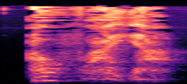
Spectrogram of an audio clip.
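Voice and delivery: very soft worried whisper. A narrator's reading. Dragon friend dismayed at who is coming, whispering. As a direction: whisper it in alarm, barely audible. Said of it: "flüstert Oskar".

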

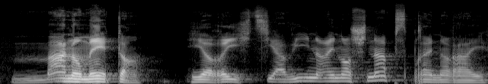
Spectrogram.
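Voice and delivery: loud, amazed cry at the smell. A narrator's reading. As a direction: marvel out loud at the stench. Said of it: "staunt Mathilda".

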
